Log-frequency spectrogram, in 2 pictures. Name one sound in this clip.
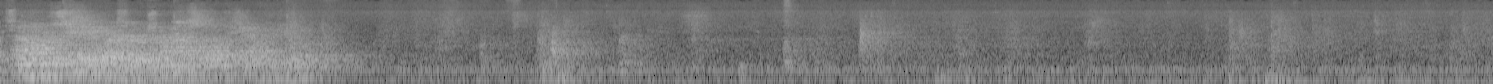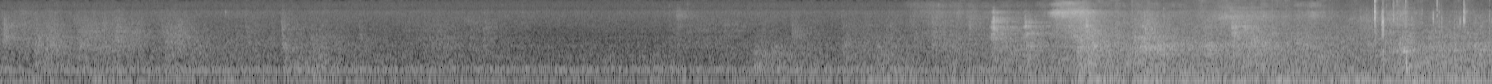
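A man speaks slowly and solemnly through a microphone in a large echoing hall.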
